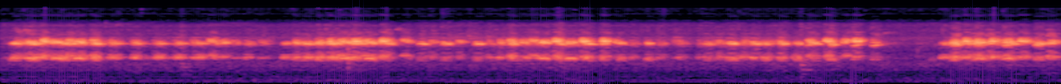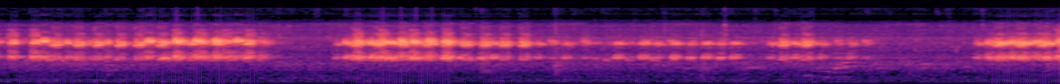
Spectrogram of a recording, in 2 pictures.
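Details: A frog calls in long, rapid rattling trills, each running several seconds before a short pause, on a rainy day in a village, frogs said to call the rain.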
